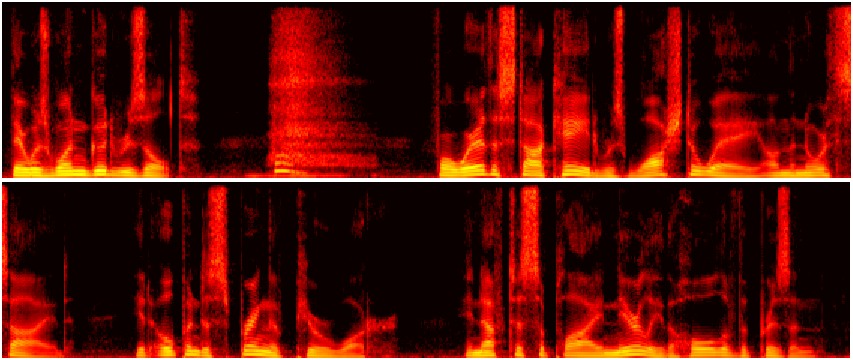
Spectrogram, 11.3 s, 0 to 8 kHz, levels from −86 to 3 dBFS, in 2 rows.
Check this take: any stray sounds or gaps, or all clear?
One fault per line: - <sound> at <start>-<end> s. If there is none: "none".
- sigh at 1.6-2.5 s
